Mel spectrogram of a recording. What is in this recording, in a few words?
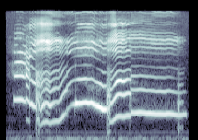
sad; speech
